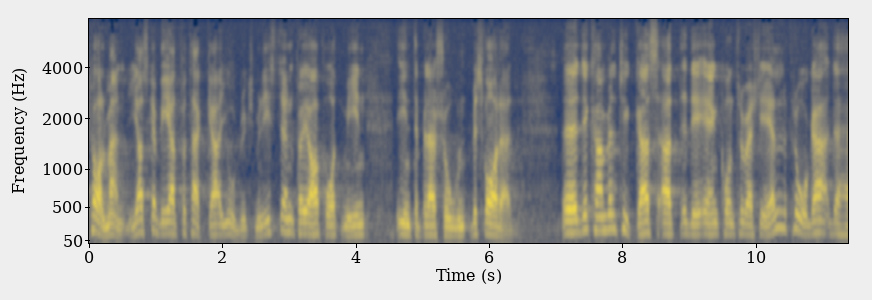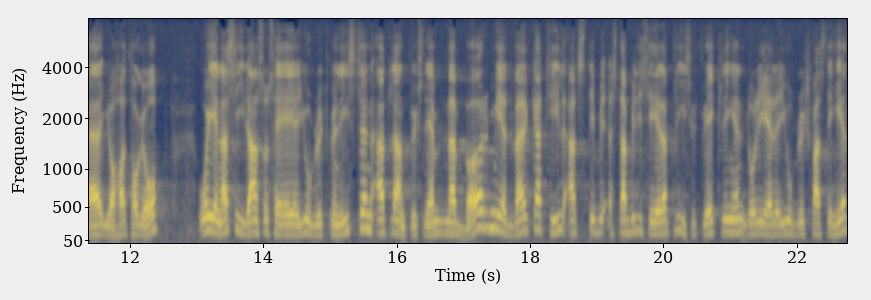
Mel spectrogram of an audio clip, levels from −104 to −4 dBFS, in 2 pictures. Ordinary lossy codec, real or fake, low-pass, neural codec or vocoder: none; real; none; none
